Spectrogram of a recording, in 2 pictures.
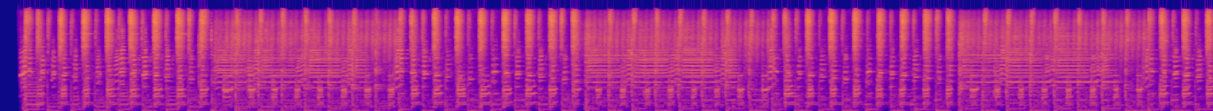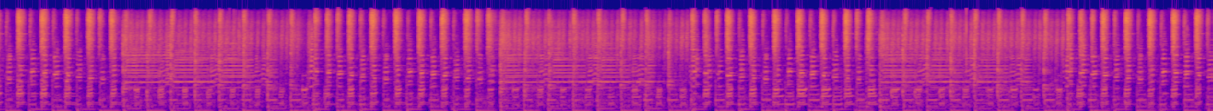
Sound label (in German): Stimmungen Stummfilm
